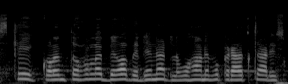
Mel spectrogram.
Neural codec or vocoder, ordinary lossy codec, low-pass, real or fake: codec, 44.1 kHz, 3.4 kbps, Pupu-Codec; MP3, 96 kbps; 10.8 kHz; fake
